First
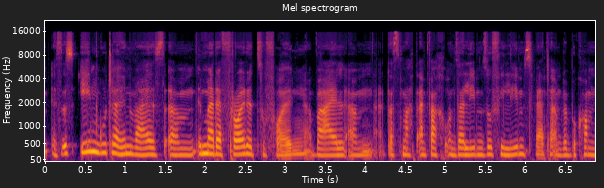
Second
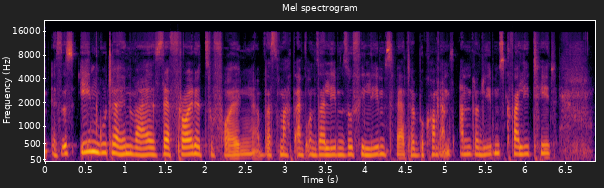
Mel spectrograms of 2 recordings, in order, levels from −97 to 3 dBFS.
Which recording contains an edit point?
second; 5 cuts; at 1.5 s, 2.7 s, 3.2 s, 4.6 s, 4.9 s

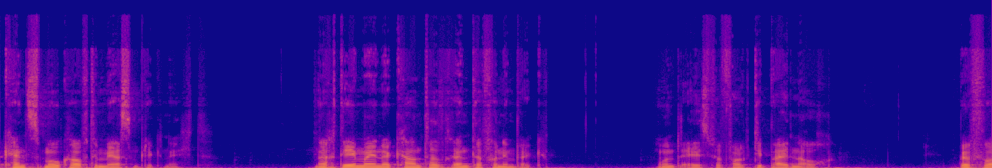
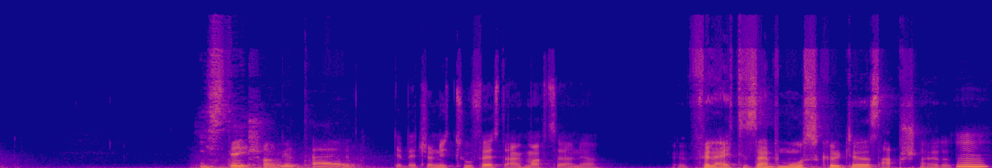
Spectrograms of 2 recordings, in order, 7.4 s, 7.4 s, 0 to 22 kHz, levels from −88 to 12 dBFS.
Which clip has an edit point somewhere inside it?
second; 2 cuts; at 1.9 s, 5.8 s

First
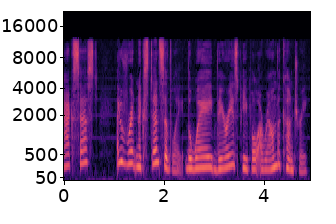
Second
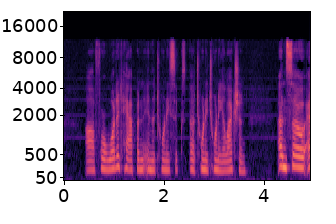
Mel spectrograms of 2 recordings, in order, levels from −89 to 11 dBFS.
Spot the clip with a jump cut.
first; 3 cuts; at 1.1 s, 2.4 s, 3.0 s

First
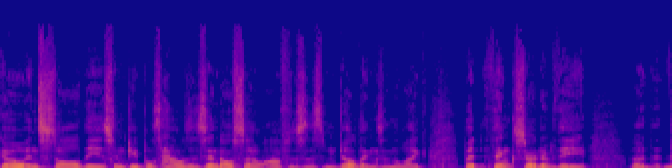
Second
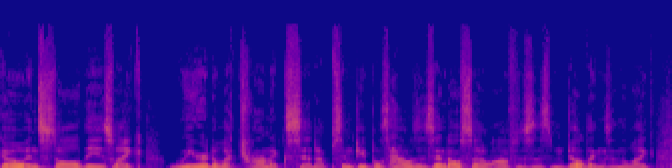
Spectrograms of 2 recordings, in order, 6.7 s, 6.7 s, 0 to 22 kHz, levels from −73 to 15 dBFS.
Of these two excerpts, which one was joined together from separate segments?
first; 1 cut; at 1.1 s

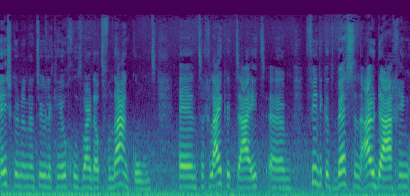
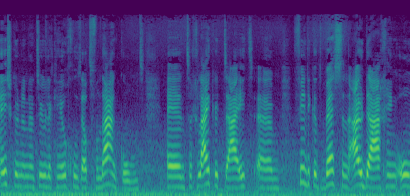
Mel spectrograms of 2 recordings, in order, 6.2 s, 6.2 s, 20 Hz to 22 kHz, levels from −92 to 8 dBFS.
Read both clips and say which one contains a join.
second; 1 cut; at 1.2 s

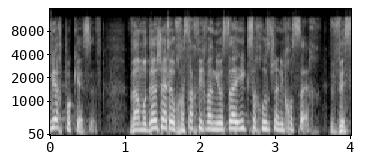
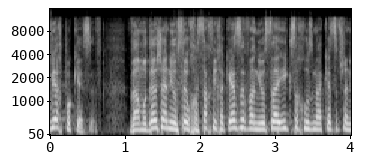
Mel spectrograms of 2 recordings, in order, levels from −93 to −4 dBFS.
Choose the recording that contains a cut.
first; 3 cuts; at 1.6 s, 2.0 s, 2.9 s

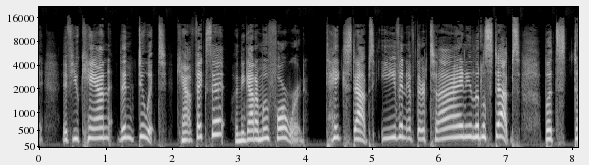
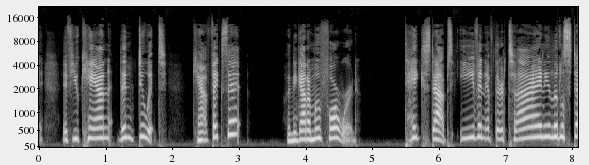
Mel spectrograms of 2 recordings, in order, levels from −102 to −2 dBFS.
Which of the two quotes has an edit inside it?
first; 3 cuts; at 2.0 s, 2.8 s, 4.1 s

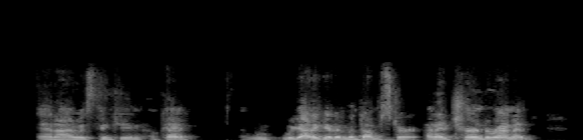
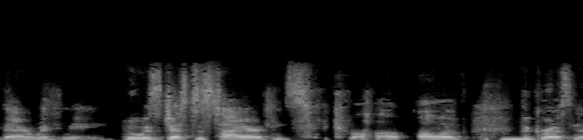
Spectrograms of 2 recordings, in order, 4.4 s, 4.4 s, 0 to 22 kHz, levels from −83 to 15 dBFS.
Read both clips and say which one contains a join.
second; 1 cut; at 0.9 s

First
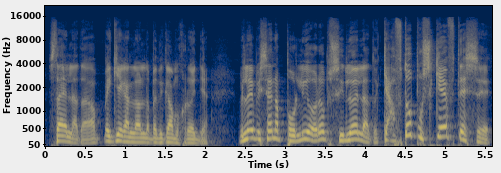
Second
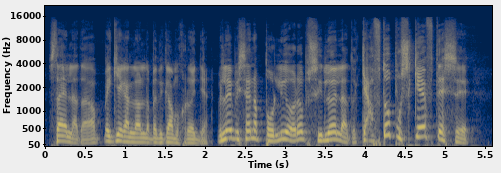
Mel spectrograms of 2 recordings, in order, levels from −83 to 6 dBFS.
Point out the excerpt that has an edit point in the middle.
second; 1 cut; at 2.1 s

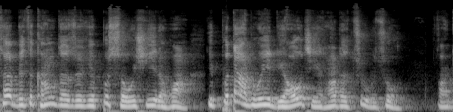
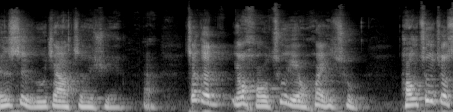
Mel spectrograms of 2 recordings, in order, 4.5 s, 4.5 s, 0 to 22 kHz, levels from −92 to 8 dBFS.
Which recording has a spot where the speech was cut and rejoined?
first; 1 cut; at 2.0 s

